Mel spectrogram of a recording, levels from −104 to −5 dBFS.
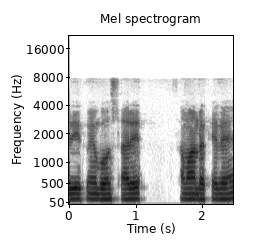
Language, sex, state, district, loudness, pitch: Hindi, male, Jharkhand, Deoghar, -17 LUFS, 125 Hz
